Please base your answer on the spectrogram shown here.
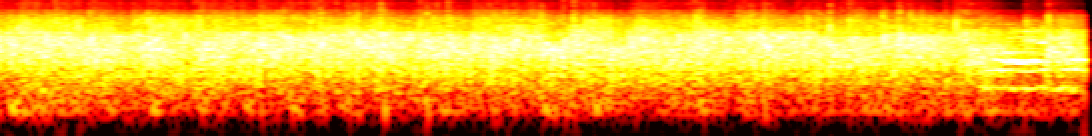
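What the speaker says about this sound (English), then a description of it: "Let's give them another big round of applause." Sustained audience applause for a panel at an event, steady dense clapping from a large crowd throughout, with a brief voice surfacing near the end.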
